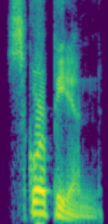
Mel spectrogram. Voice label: "scorpion", American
